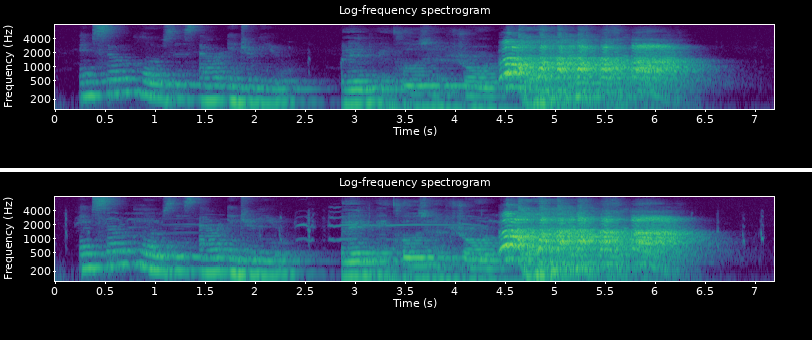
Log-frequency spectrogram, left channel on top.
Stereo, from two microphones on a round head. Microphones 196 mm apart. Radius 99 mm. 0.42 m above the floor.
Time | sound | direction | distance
0.2 | a woman speaking | 45° right (ahead or behind) | 1.7 m
2.9 | a drawer | 45° right (ahead or behind) | 0.6 m
4.4 | laughter | 20° right (ahead or behind) | 1.7 m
